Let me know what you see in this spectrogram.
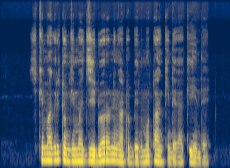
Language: Luo (Kenya and Tanzania)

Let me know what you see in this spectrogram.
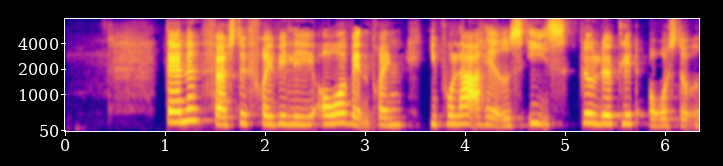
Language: Danish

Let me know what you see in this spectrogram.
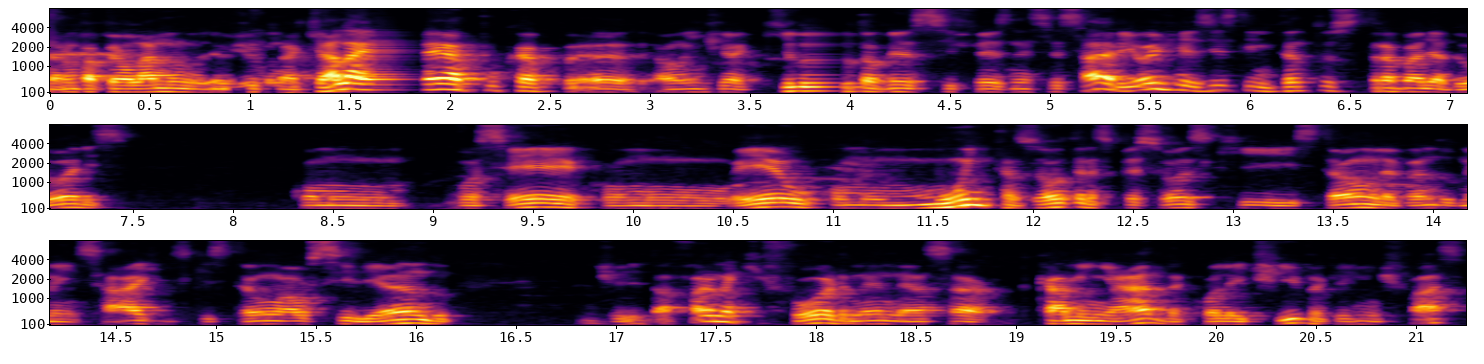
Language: Portuguese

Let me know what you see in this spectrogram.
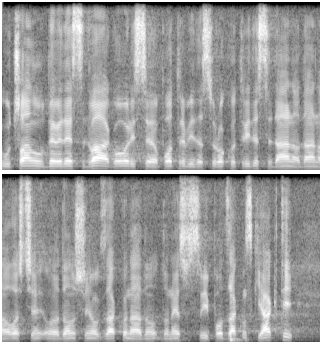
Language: Serbian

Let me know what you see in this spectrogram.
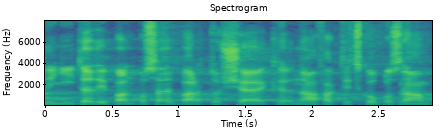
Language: Czech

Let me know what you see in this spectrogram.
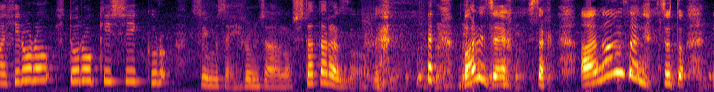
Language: Japanese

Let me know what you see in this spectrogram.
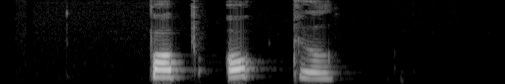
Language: Mari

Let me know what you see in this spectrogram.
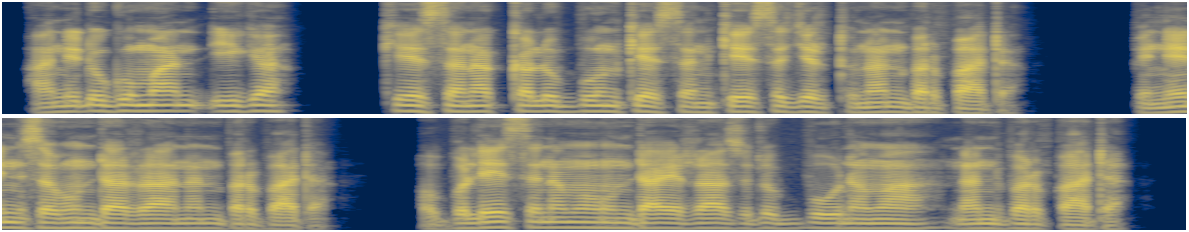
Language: Oromo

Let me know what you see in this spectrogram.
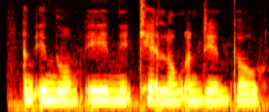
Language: Hakha Chin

